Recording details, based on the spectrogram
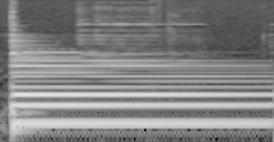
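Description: One guitar string, tuned down a half step to D flat, sounds a single clean plucked note that rings steadily for almost two seconds before stopping.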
